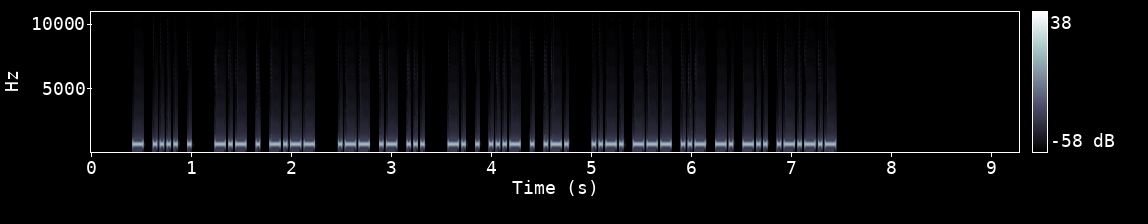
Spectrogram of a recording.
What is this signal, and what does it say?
Morse code, heard as a keyed tone, about 34 wpm, 700 Hz. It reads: THE KEY WAS NEVER FOUND.
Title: Sentences from Top 1000 Words - Review Part 4 - 35wpm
